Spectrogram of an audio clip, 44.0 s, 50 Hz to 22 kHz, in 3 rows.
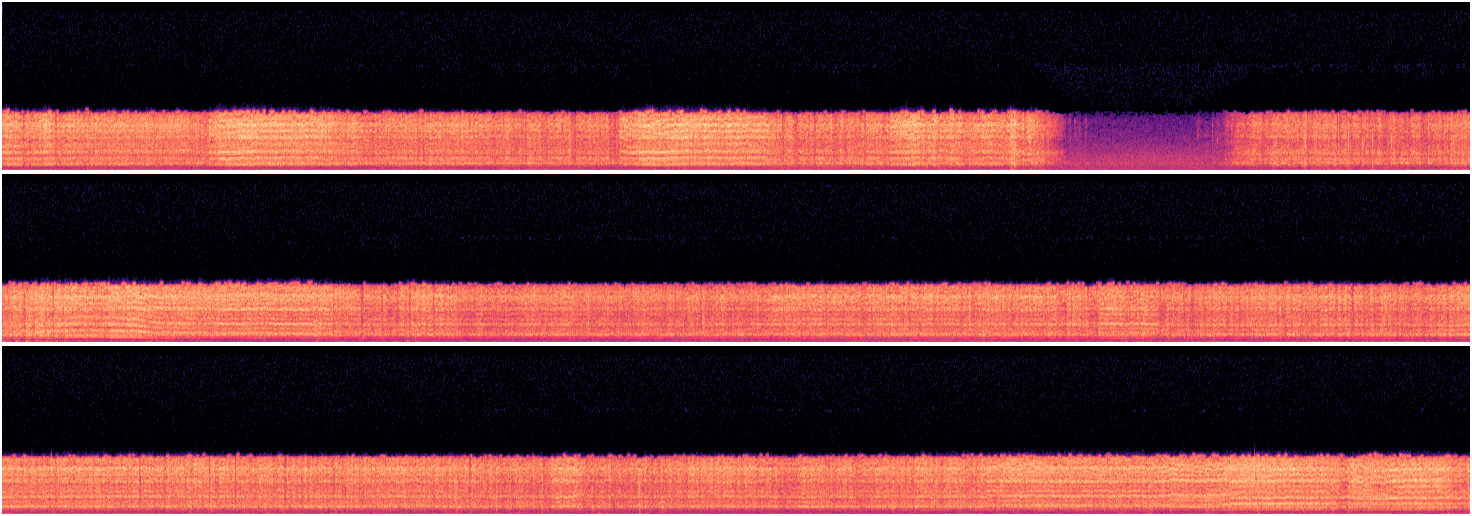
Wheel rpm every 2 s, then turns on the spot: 220, 230, 230, 230, 230, 70, 70, 150, 180, 160, 160, 160, 170, 160, 160, 160, 160, 160, 160, 160, 160, 200.
none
